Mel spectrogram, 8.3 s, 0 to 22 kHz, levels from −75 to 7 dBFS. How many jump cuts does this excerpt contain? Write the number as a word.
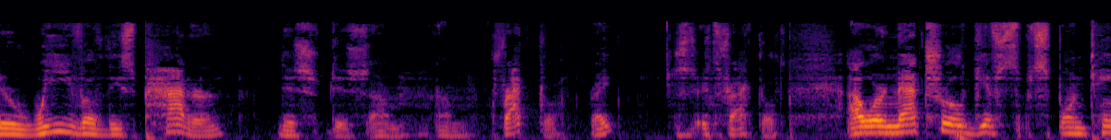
zero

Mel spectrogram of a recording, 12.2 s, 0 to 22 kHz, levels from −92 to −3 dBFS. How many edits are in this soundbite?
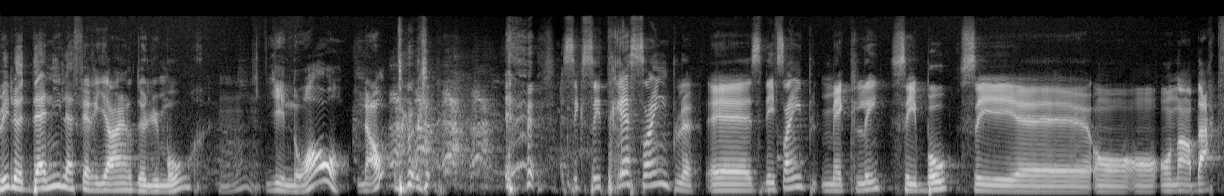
five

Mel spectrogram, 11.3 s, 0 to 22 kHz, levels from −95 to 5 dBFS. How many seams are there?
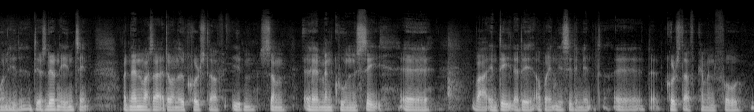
one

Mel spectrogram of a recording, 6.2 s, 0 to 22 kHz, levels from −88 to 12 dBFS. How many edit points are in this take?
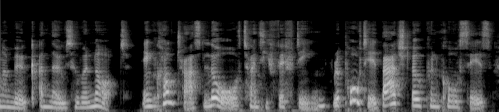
two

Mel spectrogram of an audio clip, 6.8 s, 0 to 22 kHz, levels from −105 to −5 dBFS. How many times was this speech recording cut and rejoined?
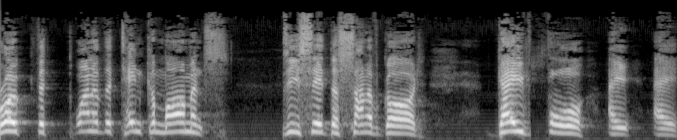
two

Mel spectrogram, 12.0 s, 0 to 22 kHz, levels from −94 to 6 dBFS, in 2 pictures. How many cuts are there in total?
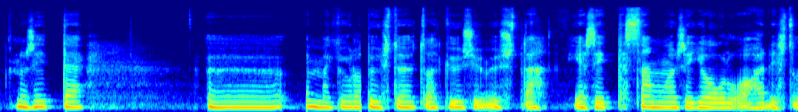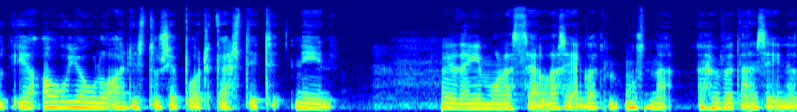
seven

